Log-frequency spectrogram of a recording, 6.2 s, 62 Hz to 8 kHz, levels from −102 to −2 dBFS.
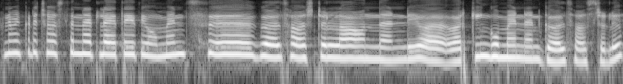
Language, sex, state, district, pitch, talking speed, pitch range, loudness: Telugu, female, Andhra Pradesh, Sri Satya Sai, 300 Hz, 145 wpm, 270-345 Hz, -13 LUFS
